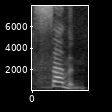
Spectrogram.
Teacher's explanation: L is silent, which means the pronunciation is salmon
